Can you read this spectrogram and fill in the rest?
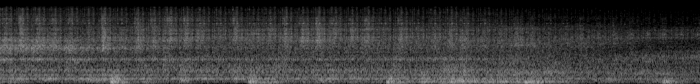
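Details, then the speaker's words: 2015 Subaru Forester engine running; sharp chattering rattles every second or two, not in step with engine rotation, newly heard in the last couple of days; source unknown. "it's like a little bit of [Music] chatter it's not constant with engine rotation which is [Music] weird"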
